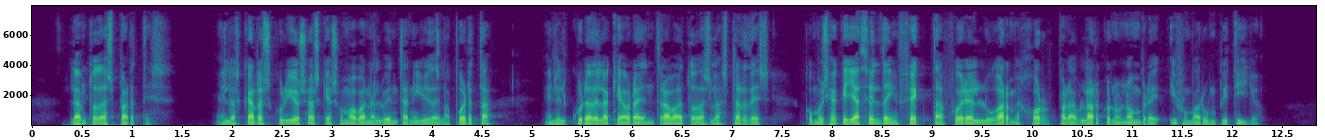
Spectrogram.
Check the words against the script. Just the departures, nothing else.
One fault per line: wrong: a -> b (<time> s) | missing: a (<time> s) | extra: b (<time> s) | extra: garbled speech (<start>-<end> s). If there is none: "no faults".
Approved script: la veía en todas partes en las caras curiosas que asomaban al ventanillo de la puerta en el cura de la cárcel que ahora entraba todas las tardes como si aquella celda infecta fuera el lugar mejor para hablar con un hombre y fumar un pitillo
missing: veía (0.5 s)
missing: cárcel (5.8 s)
